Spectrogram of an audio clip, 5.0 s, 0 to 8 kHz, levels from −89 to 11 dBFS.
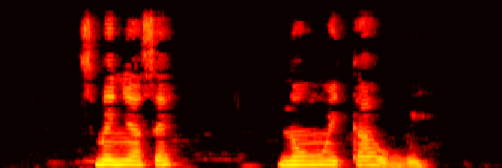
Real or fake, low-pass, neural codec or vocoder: real; 7.2 kHz; none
